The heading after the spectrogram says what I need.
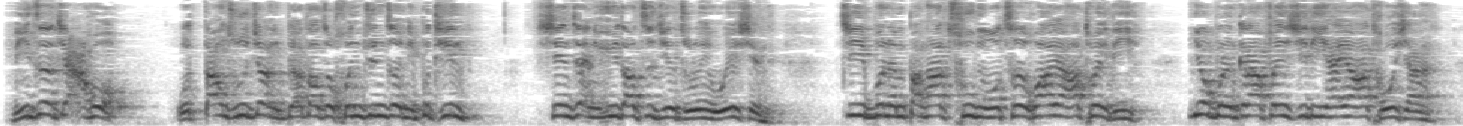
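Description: A man's voice: very high-pitched, quick pace, echoey room, lo-fi sound, pitched above the performer's own voice. A man doing a furious old general. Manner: shouting, scolding. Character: furious old male general disowning his son.

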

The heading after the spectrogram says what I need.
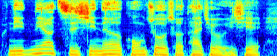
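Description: A man's voice: fairly high pitch, very fast, mellow, a little hiss or hum. A man with a Taiwanese accent giving casual market commentary as a stock analyst, explaining things with frequent rhetorical check-in questions.

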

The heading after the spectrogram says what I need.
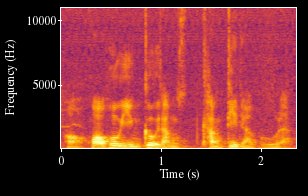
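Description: A man's voice: medium pitch, lively intonation, brisk, darkish tone, husky. A man with a Taiwanese accent, an abbot giving a joking dharma lecture who often mimics people and slips into Taiwanese dialect. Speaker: Buddhist abbot.

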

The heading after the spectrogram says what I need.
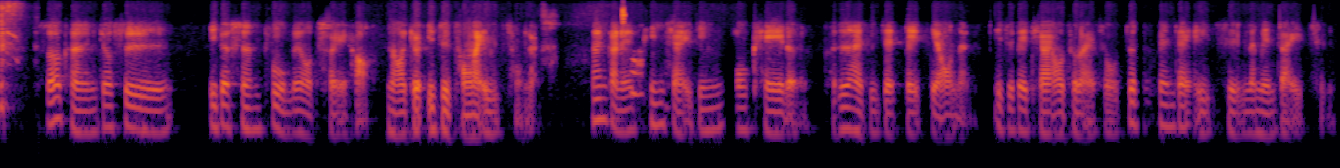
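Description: Low, creaky-voiced young Taiwanese woman. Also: fairly quick, narrow, tinny audio. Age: young adult. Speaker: podcast guest. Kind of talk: casual chat.

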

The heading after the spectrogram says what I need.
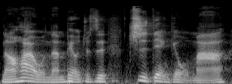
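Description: Fast, animated man telling stories. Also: medium pitch, heavy background noise. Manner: lively, acts out family members' lines. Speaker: guest. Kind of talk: casual storytelling chat.

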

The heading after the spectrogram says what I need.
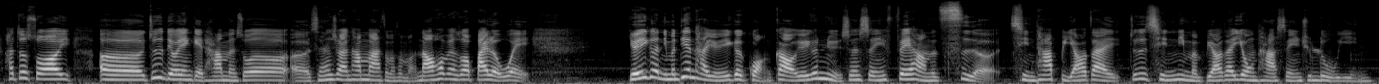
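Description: A woman's voice: medium pitch, a little fast, no echo. A woman radio host with a Taiwanese Mandarin accent, chatting casually and laughing often as she tells stories. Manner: laughs often, animated storytelling. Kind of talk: casual chat.

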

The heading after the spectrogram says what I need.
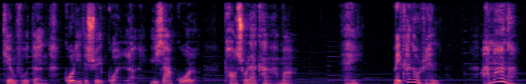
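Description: Animated woman storyteller. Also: very deep voice, moderate pace, faint music behind. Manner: expressive, animated reading. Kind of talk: scripted children's story narration.

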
